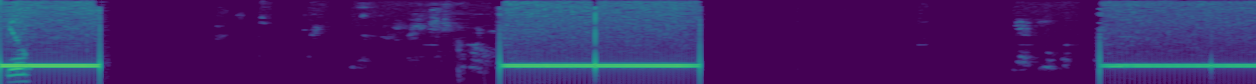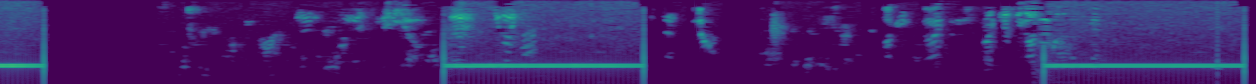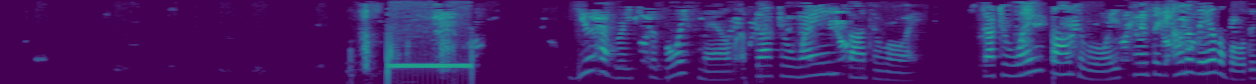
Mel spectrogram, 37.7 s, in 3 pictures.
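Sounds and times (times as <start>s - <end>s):
telephone ringing while a call is transferred: 0.0s - 1.0s, 5.0s - 7.0s, 11.0s - 13.0s, 17.0s - 19.0s, 23.0s - 25.0s, 29.0s - 29.9s
speech: 31.4s - 37.6s.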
